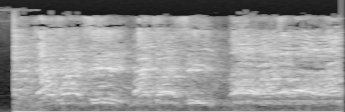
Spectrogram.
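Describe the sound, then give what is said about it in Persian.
A large crowd gathered in residential compounds in Qom on a Wednesday evening chants the slogan "Don't be afraid, don't be afraid, we are all together" in unison, voices rising and falling in steady rhythmic phrases, loud and continuous with a dense roar of many shouting people. “در شهر قم هم شامگاه چهارشنبه افراد متعددی در محوطه‌های مسکونی شهر تجمع کرده و شعار نترسید نترسید ما همه با هم هستیم سر می‌دهند.”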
